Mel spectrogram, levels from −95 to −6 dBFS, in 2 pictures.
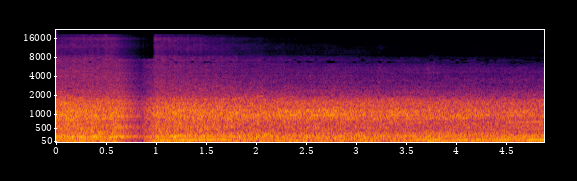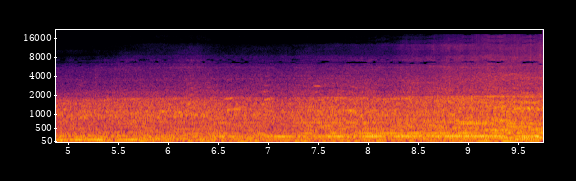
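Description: AAC frame loss with concealment occurs from 0.65 to 0.97 s. About 213 ms of coded audio never reached the decoder, a gap that fits roughly five AAC frames. The decoder covered it by repeating the spectral content of the last good frame with altered phase or rebuilt energy, rather than reproducing the real signal. The result is a smeared, noisy or phasey patch where the sound loses its detail before the clean stream resumes.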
